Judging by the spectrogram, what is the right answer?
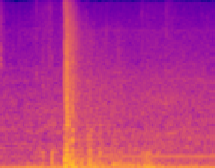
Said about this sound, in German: Jetzt sind wir ganz nah an der Grenze zum Gazastreifen. Immer wieder hört man den dumpfen Knall, wenn die israelische Artillerie nach drüben schießt.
